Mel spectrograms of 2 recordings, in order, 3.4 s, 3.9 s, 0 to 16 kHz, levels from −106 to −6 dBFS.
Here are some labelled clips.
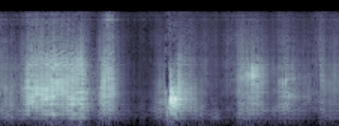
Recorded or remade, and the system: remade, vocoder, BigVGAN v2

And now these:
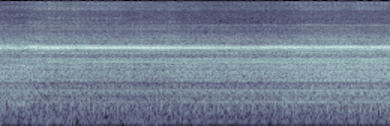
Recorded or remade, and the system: recorded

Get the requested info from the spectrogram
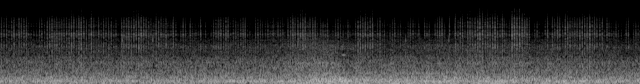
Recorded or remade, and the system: remade, vocoder, BigVGAN v2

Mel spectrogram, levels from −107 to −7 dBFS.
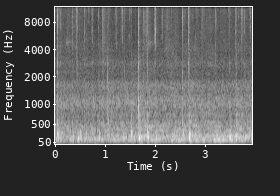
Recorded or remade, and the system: remade, vocoder, BigVGAN v2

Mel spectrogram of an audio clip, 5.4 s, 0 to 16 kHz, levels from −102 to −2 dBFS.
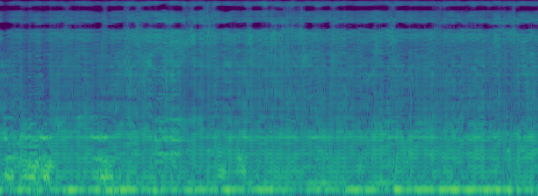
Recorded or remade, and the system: remade, vocoder, BigVGAN v2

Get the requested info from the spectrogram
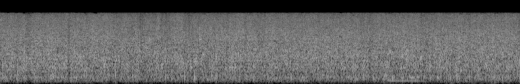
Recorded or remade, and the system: recorded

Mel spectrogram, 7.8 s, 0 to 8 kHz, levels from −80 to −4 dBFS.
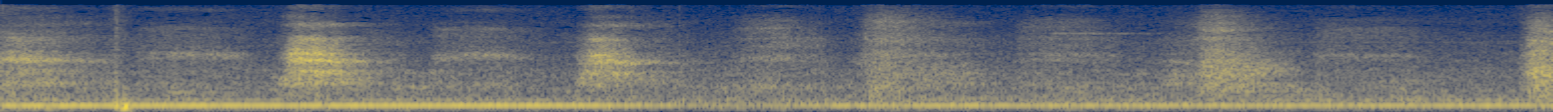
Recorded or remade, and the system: recorded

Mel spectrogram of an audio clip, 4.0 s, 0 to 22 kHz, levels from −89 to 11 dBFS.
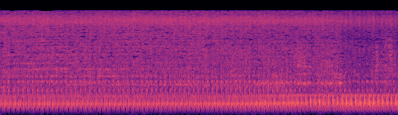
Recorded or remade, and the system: recorded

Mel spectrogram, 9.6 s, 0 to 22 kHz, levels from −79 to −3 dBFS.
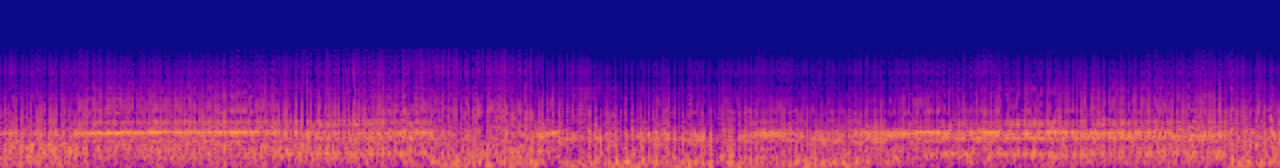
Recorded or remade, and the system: remade, vocoder, BigVGAN v2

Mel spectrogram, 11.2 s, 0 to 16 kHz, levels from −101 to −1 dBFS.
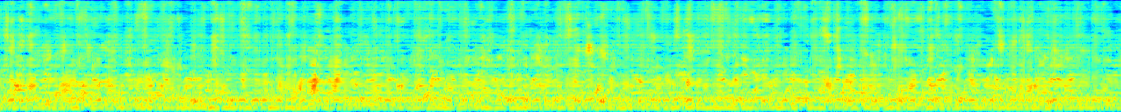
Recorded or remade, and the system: remade, vocoder, BigVGAN v2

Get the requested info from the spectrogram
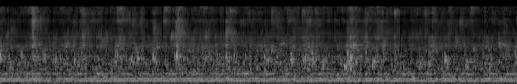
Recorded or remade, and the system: remade, vocoder, BigVGAN v2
